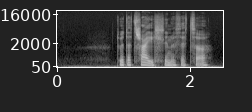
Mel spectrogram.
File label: "traill", Welsh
